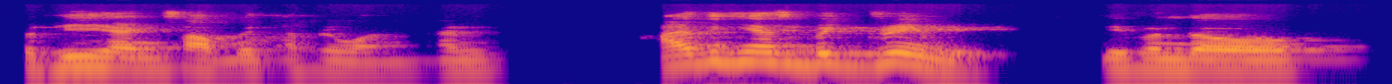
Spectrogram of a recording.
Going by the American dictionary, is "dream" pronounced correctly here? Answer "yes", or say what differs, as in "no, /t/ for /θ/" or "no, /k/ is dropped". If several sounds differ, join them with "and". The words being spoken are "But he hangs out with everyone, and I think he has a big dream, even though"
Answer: yes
